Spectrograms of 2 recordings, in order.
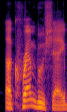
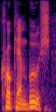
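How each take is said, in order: First: It begins with a 'cray' sound, like creme. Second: It begins with a 'crock' sound, like croque. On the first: The speaker calls it wrong. "I was calling something uh, croque, uh, a creme bouche" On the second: The speaker calls it right. "but it was croquem bouche"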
